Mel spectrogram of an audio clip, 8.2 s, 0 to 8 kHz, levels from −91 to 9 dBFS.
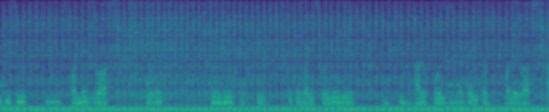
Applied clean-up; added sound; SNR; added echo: none; Engine; -3 dB; none.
